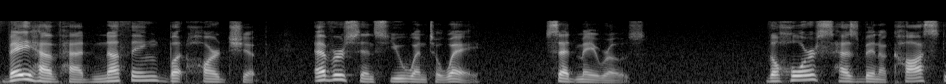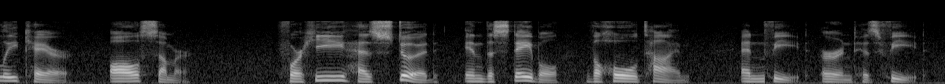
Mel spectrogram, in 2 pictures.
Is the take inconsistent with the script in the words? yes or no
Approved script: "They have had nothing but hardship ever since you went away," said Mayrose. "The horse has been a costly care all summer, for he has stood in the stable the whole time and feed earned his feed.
no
